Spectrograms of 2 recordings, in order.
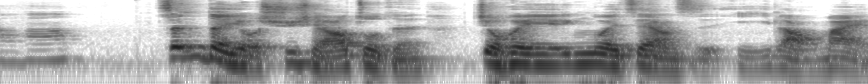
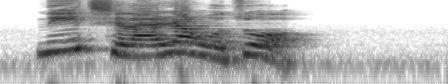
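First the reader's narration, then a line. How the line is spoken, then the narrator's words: Brash and very loud. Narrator (Chinese): 非常的大咧咧的呢，而且非常大声的说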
